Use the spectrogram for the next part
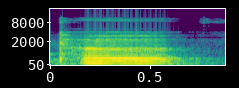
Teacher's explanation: अघोष मतलब कि स्वर तंत्रियों में कंपन नहीं होती, और महाप्राण मतलब होता है कि मुख से अधिक हवा निकलती है · ठ देखिए मूर्धन्य है, ऊपरी छत का अगले भाग से हम लोग इसको बोलने का प्रयोग करते हैं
